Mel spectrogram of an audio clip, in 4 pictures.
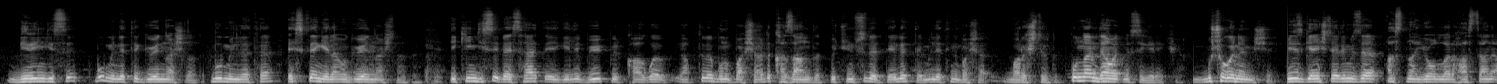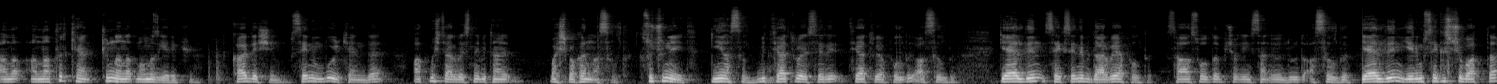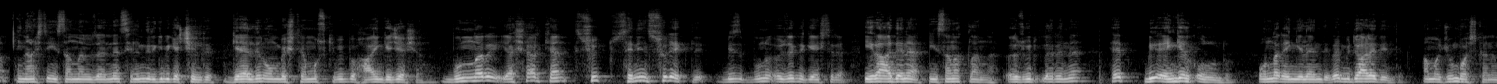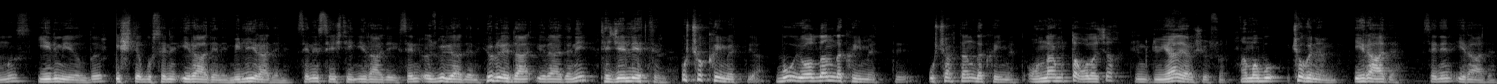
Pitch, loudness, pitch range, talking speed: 125 Hz, -22 LUFS, 115-140 Hz, 165 wpm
